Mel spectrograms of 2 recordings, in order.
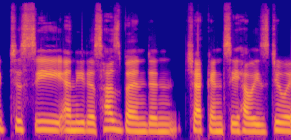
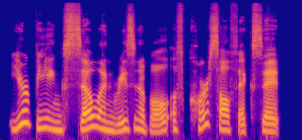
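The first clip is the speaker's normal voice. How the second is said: ordinary talk, nothing marked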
